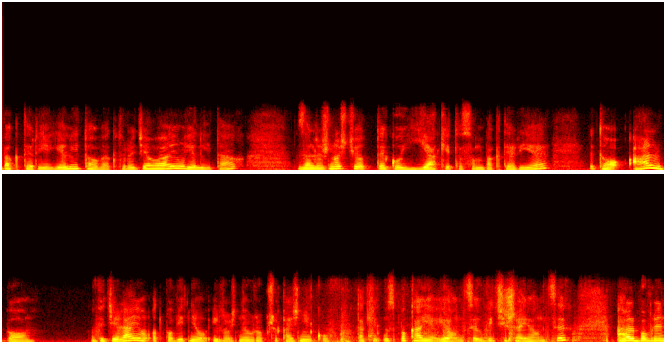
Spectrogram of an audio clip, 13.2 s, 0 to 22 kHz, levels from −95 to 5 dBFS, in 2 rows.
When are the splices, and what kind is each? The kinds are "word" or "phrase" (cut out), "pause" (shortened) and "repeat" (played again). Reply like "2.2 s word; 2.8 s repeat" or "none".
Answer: 1.8 s word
